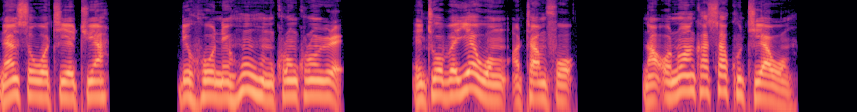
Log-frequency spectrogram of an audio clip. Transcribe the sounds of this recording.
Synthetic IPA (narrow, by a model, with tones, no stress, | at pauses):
nã˨˦n̩˦sʊ˨wɔ˨tʰɪ˨æ˨tʰɥa˦ | dɪ˨ɦʊ˨nɪ̃˨ɦʊ̃˦ɦʊ̃˨m˨kʰʊ̃˦ŋkʰʊ˦ʊ̃˦ɥɪ˦ɾɛ̰˨˦ | n̩˨tʰi˨wɔ˨bɛ˦jɛ˦wɔ̃˨na̰˨tʰã˦mfʊ˦ɔ˦ | nã˨ʔɔ˨nʊ̃˦a˦ŋ̩˦kʰa˦sa˦kʰʊ̃˦tʰi˦a˨wɔ̰̃˨n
